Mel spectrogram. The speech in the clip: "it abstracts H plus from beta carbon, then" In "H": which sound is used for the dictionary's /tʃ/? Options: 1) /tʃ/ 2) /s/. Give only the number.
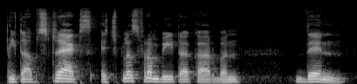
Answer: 1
